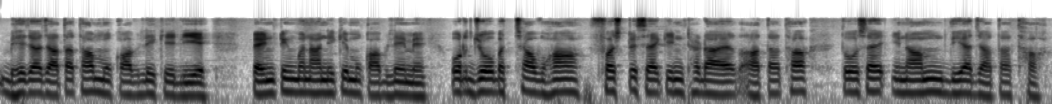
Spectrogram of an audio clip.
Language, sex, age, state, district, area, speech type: Urdu, male, 18-30, Delhi, East Delhi, urban, spontaneous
